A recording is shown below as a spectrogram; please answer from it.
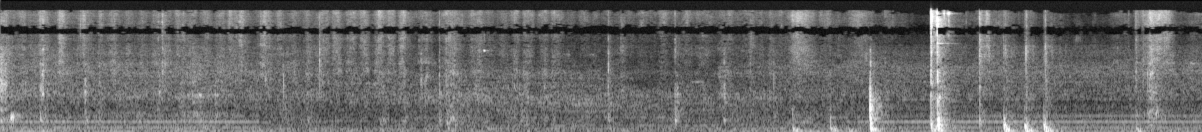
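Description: A brown leather dress shoe, held in a gloved hand and turned sole-up, has its toe rubbed with an orange polishing cloth wrapped over the fingertips. Quiet, steady low-pitched rubbing and brushing continues throughout, joined near the end by several louder, sharper bumps and scuffs.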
